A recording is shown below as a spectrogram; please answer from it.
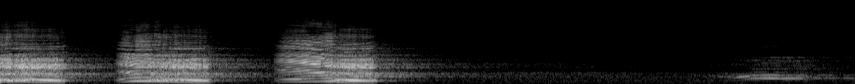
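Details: Deer calling: three harsh, rasping roars, each lasting about a second with rich buzzy overtones and a falling end, then a quieter, higher tonal moan after a pause.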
